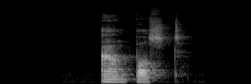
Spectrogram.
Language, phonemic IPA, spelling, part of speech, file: Dutch, /ˈampɑst/, aanpast, verb, Nl-aanpast.ogg
- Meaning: second/third-person singular dependent-clause present indicative of aanpassen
